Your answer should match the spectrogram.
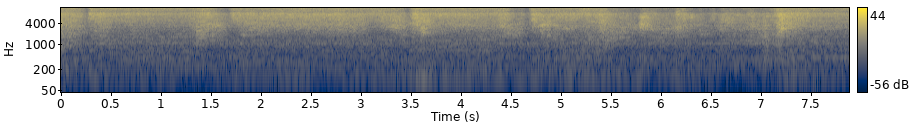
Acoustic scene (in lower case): restroom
